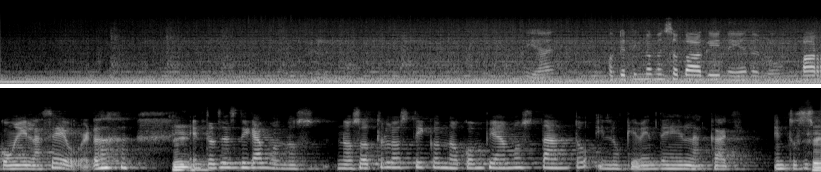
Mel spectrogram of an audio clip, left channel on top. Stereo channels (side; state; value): both; different; correlation 0.01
